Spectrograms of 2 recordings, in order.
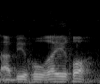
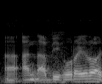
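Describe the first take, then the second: First: The r sound comes out as gh. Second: The r sound is a clear r. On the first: The speaker calls it wrong. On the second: The speaker calls it right. "segala huruf-huruf tu kena jelas"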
